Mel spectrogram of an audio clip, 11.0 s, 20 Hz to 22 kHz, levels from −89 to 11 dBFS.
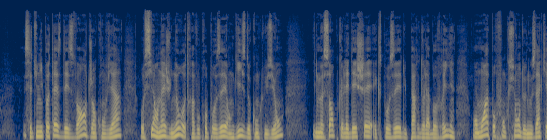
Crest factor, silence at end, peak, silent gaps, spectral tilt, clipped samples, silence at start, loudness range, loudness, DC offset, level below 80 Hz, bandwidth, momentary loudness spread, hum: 16 dB; 0 s; -2 dBFS; none; -6 dB/octave; under 0.1%; 0.45 s; 2 LU; -19 LUFS; under 0.1%; -48 dBFS; 16 kHz; 7 LU; none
